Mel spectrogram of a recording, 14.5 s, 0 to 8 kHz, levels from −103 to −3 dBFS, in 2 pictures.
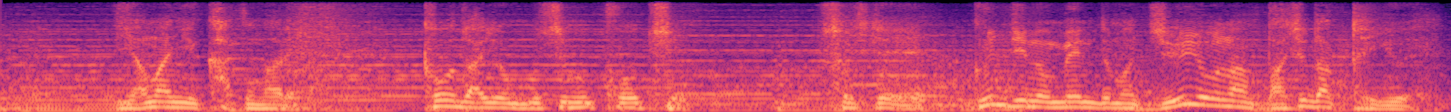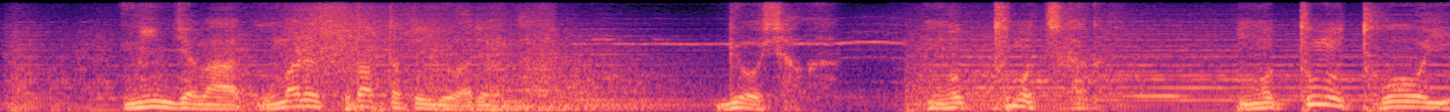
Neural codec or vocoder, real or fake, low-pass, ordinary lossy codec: codec, 16 kHz in and 24 kHz out, 1 kbps, XY-Tokenizer; fake; 7.2 kHz; none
